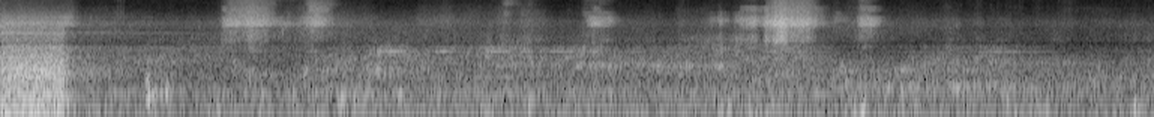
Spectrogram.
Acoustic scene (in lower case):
subway train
